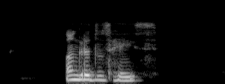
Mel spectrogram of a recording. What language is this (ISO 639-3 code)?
por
